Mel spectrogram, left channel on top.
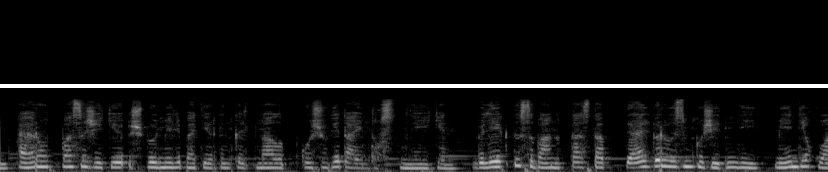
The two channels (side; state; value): left; silent; 56 dB below the other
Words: әр отбасы жеке 3 бөлмелі пәтердің кілтін алып, көшуге дайындық үстінде екен. Білекті сыбанып тастап, дәл бір өзім көшетіндей, мен де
